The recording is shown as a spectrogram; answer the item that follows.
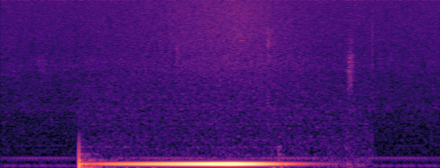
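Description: A low, steady, pure hum that starts with a click about a second in, swells until it is loud, then fades away before the end.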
